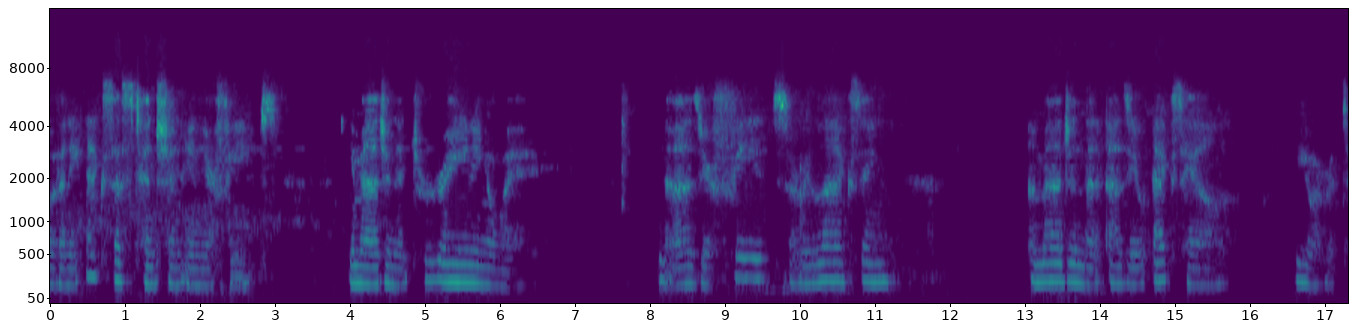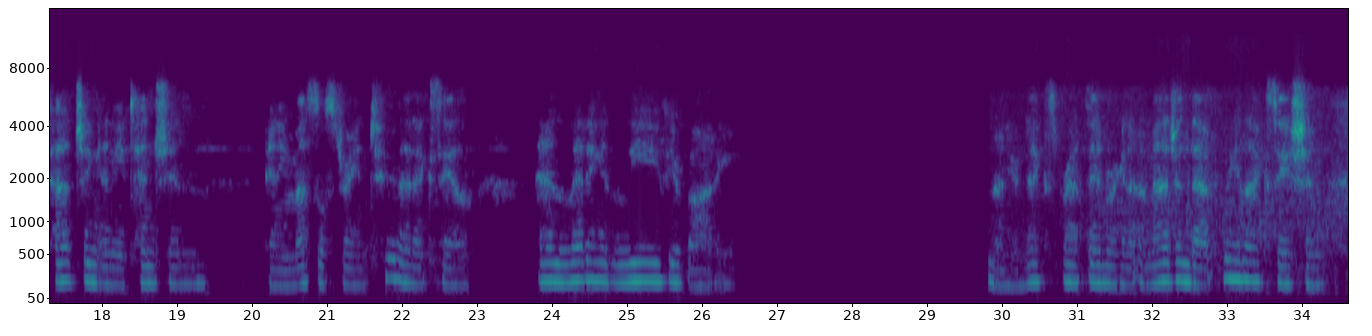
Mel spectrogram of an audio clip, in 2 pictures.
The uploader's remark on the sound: Prerecorded LIVE workshop. This is a recording of a weekly live workshop, hosted virtually.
